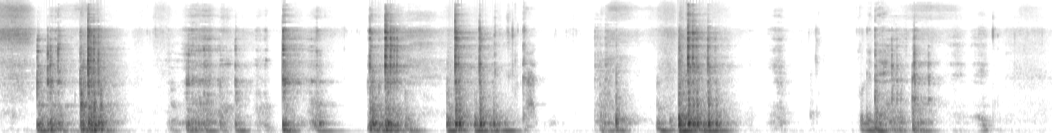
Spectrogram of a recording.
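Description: A metal spoon scraping and knocking in a frying pan of peas, in a run of short clatters with pauses between, and a glass lid set on the pan.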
